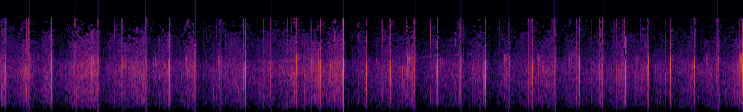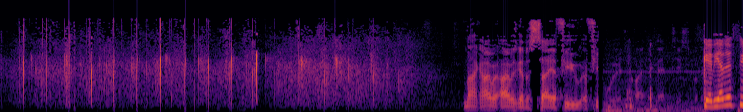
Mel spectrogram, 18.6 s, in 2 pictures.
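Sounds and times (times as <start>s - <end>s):
audience applause: 0.0s - 14.8s
speech: 15.1s - 16.8s, 18.1s - 18.5s.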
